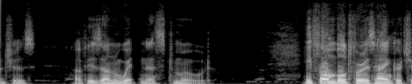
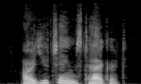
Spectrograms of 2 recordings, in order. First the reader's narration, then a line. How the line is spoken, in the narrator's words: she asked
